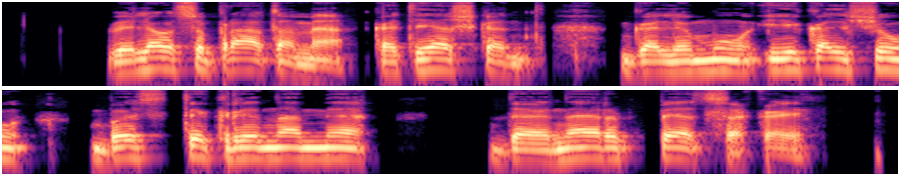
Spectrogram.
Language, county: Lithuanian, Kaunas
